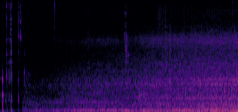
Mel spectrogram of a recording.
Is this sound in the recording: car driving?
yes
